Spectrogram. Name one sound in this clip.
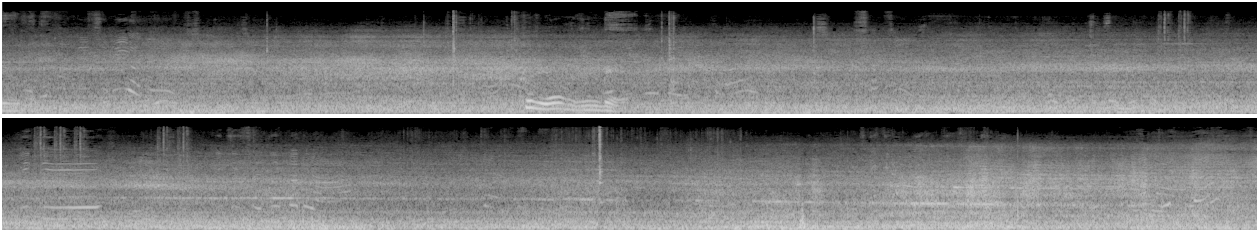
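A jet airliner's engines roar steadily in the distance as it taxis and speeds down a runway.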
